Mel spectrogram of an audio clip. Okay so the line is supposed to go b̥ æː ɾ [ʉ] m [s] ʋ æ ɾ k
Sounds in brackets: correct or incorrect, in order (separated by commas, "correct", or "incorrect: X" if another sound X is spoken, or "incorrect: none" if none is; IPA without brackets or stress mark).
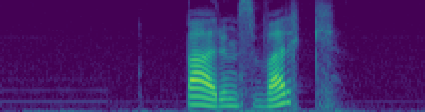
correct, correct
